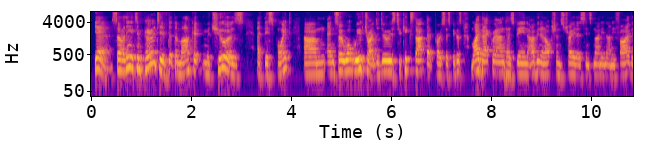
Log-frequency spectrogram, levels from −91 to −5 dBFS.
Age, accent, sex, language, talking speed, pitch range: 30-49, Australian, male, English, 210 wpm, 145-190 Hz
